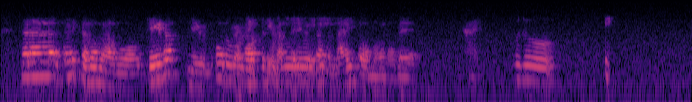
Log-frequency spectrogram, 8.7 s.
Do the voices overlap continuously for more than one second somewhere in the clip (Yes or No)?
Yes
